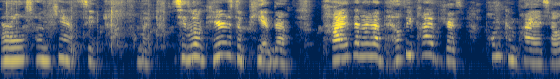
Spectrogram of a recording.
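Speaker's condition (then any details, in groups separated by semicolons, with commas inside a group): Brain injury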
